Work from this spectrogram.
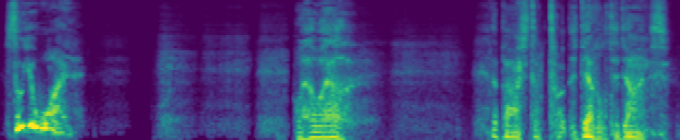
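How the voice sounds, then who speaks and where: An actor playing a foul-mouthed, swaggering mercenary gang leader in a video game, brash and sardonic, with a raspy, gravelly voice. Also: male voice, mid-range voice, wildly swooping pitch, slow, no room sound, clean studio sound, exaggerated voice. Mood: amused, wry. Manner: brash, sardonic, commanding, swearing freely. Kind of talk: game dialogue, coarse medieval banter and battle shouts.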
